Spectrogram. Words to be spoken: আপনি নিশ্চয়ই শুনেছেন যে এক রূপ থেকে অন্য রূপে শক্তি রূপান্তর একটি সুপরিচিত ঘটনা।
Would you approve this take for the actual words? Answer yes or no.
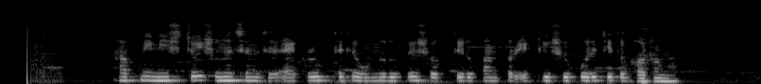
yes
